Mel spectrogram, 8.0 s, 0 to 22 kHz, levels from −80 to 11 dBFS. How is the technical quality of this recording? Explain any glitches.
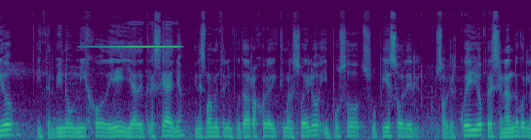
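The recording has one clear glitch, a loudspeaker feedback squeal from 1.16 to 2.76 s. A microphone was picking up the loudspeaker it was feeding, and around 5.6 kHz the loop gain crept past one, so that frequency kept feeding itself. You hear a single high, piercing tone swell up over roughly three-quarters of a second and settle a few dB above the rest of the sound before it drops away at 2.76 s.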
